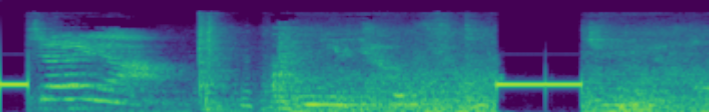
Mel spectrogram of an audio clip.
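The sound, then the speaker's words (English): A censor bleep masks a small boy's whispered swear word: a short steady beep, then a longer one, both cutting through his speech. “It's beeped, but he does say the full word.”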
